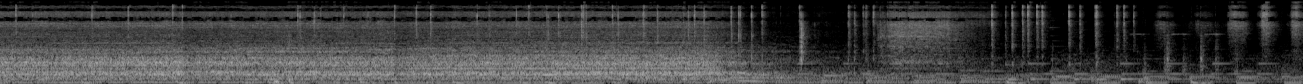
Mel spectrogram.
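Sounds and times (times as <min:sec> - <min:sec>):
small electric motor running: 0:00.0 - 0:07.9
coffee beans rattling: 0:08.5 - 0:13.0.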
